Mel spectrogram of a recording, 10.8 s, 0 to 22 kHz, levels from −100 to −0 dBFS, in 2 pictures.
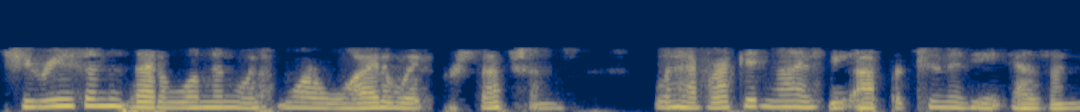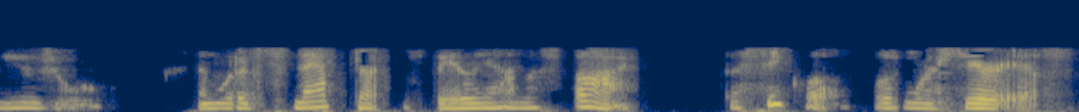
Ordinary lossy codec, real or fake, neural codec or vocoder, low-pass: MP3, 24 kbps; fake; codec, 32 kHz, 1.9 kbps, SNAC; 3.6 kHz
